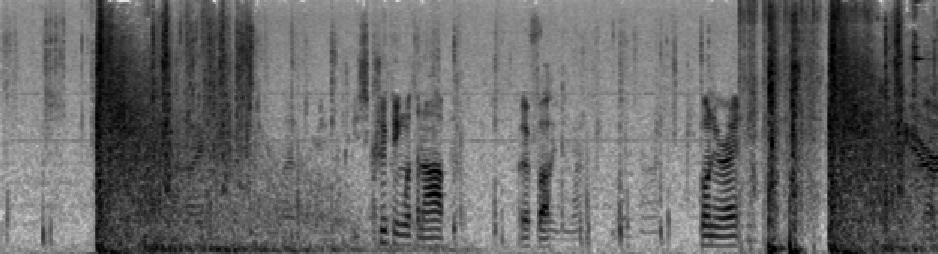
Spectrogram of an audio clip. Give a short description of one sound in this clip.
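A sniper rifle fires with a loud sharp crack.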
